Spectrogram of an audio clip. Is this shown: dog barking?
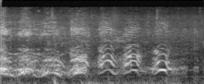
yes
